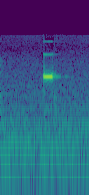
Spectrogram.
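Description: An oven timer gives a single short, clear electronic beep as it is set, close and alone against a quiet room.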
